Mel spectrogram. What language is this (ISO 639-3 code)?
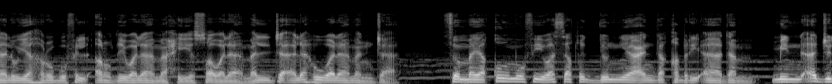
ara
